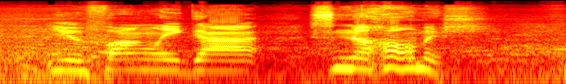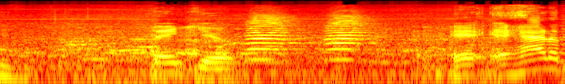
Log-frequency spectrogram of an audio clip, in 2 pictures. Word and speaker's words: Snohomish: We got a Darren LaRoque is cooking, so proud of you, and a good job on the pronunciation. You finally got Snohomish.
